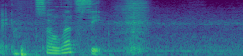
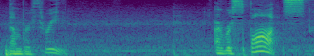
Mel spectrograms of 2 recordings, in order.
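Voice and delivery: normal talking voice

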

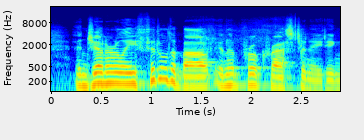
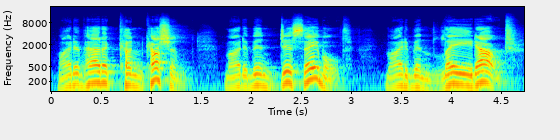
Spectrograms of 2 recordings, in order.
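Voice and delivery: louder, portentous list of injuries; intoned; 3 semitones higher, 8 dB louder than usual. A narrator's reading. Missus Pringle lists what might have befallen her, intoned. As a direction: intone each possible disaster. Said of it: "intoned Missus Pringle".

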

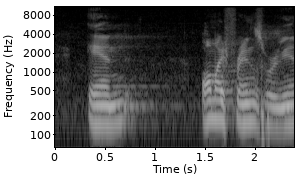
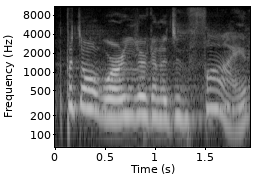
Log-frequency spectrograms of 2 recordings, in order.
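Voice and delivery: much louder, brightly offhand; breezy reassurance; 4 semitones higher, 7 dB louder than usual. Retold or imitated. Surgeon cheerfully reassuring the frightened patient, louder and breezy. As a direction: toss it off cheerily.

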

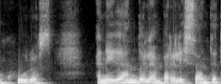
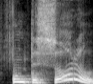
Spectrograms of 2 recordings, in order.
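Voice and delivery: much higher, thrilled exclamation; excited cry; 9 semitones higher, slower than usual. A narrator's reading. Children crying out together about treasure. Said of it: "gritaron todos a la vez".

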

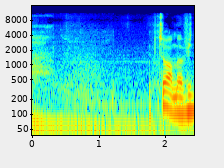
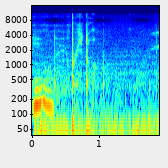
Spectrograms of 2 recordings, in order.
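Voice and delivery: whisper; 2 semitones higher, 10 dB quieter, much slower than usual. Real, not acted. Whispered aside.

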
